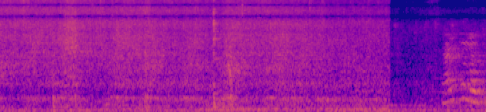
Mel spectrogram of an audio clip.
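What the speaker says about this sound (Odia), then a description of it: "ୟାକୁ ଏବେ ଭଲସେ କଷିଦେବା ଯେତେ ପର୍ଯ୍ୟନ୍ତ ତେଲ ନ ଛାଡ଼ିଛି।" Masala paste frying in hot oil gives a steady, loud, close sizzle with scraping stir strokes, then quiets slightly near the end as the spatula pauses.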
